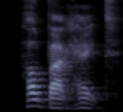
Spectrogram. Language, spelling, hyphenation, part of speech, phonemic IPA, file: Dutch, houdbaarheid, houd‧baar‧heid, noun, /ˈɦɑu̯t.baːrˌɦɛi̯t/, Nl-houdbaarheid.ogg
- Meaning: 1. tenability 2. shelf life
